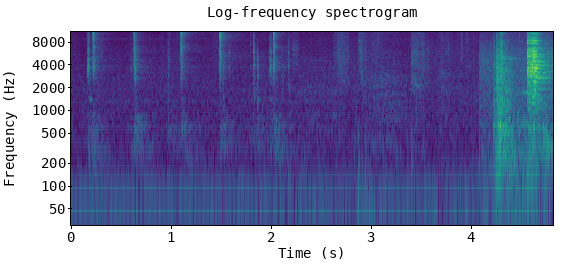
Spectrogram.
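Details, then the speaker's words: Bad Boy 40 Series tractor (4025H/4035H), newly installed rear remote hydraulics: light clicks as the lever moves, then a firm snap as the detent lever seats; the other lever is continuous. Normal hydraulic lever detent click. "This is a continuous lever. Your other one's got a detent in it. You can hear it snap there."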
